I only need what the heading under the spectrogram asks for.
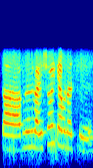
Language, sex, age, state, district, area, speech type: Bengali, female, 30-45, West Bengal, Uttar Dinajpur, urban, conversation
